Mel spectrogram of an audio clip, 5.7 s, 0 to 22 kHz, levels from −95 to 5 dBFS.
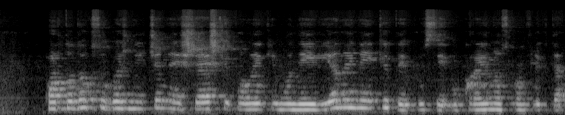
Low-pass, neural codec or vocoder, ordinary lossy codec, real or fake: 14.4 kHz; none; Opus, 32 kbps; real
